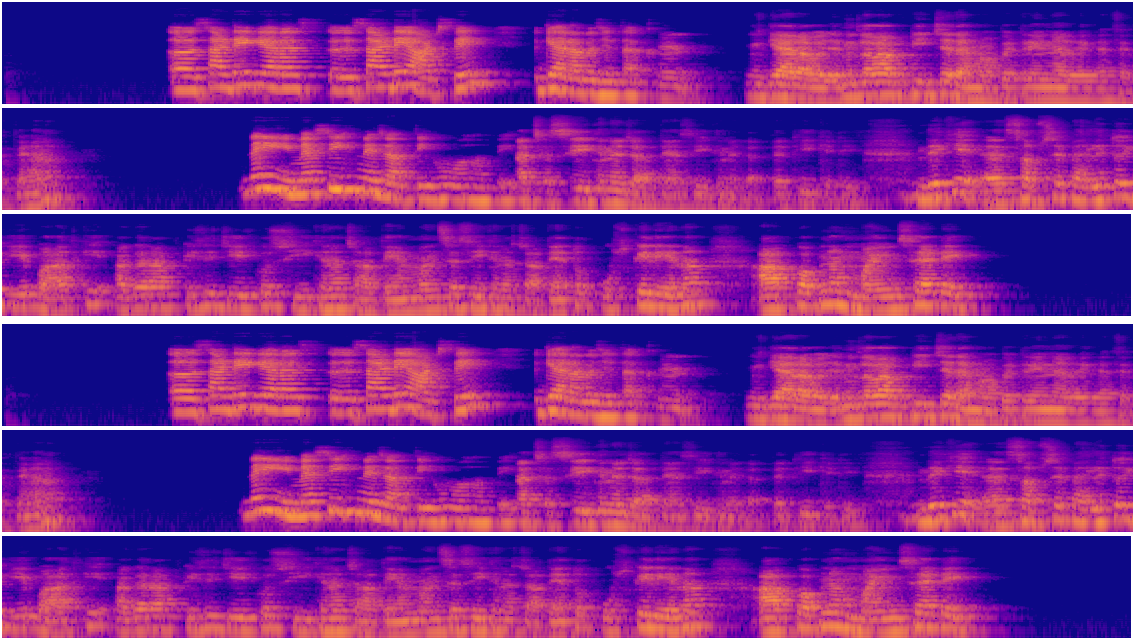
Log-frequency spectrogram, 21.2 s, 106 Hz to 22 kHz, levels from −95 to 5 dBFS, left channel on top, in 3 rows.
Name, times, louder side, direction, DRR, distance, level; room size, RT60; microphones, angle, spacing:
voice 1, 1.0-3.0 3.3-4.0 8.6-10.3 12.7-13.2, left 1 dB, 10° left, 0 dB, 0.7 m, -28 dB
voice 2, 4.6-7.4 10.3-11.6 12.0-20.1, left 1 dB, 40° left, -8 dB, 1.7 m, -32 dB
4.1 x 3.8 x 2.4 m, 0.43 s
head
